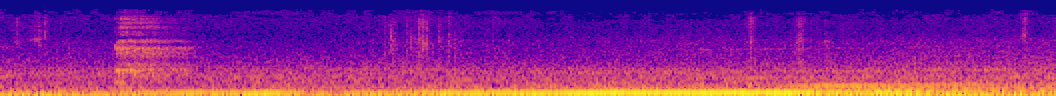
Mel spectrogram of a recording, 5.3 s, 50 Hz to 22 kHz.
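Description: A BMW M6 Gran Coupe accelerating hard on a back road, with a steady deep engine drone that rises in pitch as it pulls through a gear, heard from inside the car, loud and continuous, no talking.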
